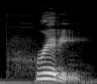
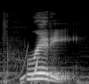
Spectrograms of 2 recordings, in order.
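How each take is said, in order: The two takes are said the same way.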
